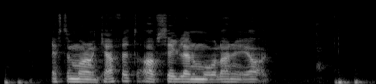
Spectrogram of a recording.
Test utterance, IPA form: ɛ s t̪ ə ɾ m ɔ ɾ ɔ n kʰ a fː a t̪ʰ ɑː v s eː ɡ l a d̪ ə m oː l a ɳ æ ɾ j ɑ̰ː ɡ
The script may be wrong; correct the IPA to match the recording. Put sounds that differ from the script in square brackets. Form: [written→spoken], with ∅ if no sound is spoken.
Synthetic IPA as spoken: ɛ [s→f] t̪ ə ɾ m ɔ ɾ ɔ n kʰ a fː [a→ə] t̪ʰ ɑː v s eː ɡ l a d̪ ə m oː l a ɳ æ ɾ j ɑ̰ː ɡ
